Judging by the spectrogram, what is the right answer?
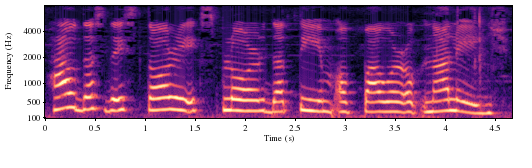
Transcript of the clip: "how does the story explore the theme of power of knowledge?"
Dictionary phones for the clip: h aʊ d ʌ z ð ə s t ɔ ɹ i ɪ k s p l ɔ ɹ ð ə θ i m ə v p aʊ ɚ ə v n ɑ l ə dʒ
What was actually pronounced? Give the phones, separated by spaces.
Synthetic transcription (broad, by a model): h aʊ d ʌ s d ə s t ɔ ɹ i ɪ k s p l ɔ ɹ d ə t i m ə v p aʊ ɚ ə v n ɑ l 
